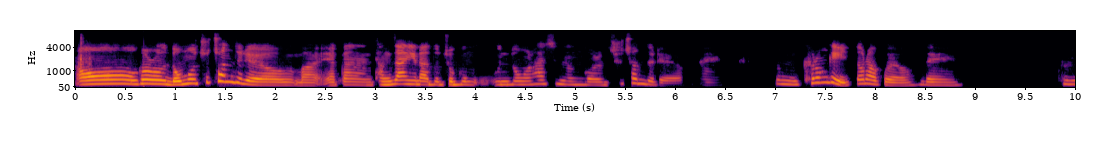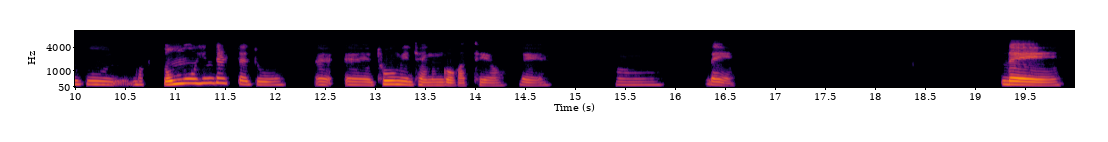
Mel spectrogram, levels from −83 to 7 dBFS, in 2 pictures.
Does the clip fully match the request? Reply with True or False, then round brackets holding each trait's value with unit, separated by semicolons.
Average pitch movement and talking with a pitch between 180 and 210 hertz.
True (4.6 semitones; 185 Hz)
